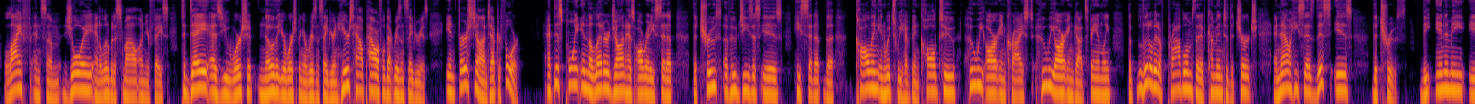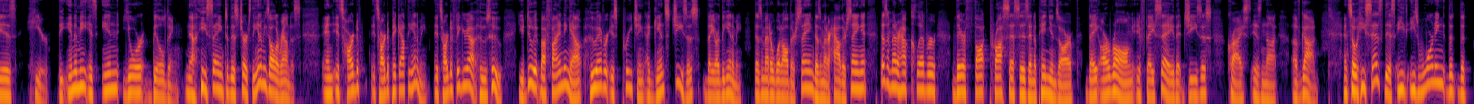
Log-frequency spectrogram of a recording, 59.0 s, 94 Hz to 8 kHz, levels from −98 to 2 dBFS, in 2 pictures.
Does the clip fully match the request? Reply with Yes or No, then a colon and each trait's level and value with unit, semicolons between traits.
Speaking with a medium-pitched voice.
Yes: medium, 150 Hz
